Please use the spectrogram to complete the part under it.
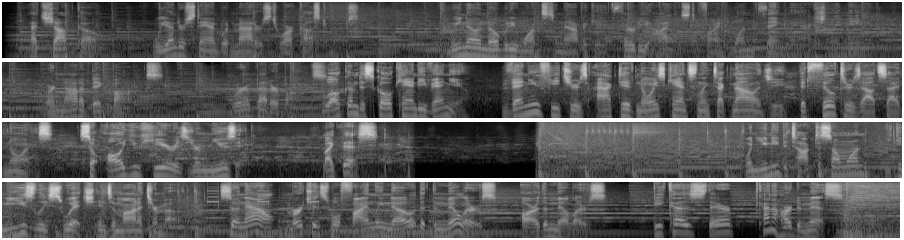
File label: Narration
